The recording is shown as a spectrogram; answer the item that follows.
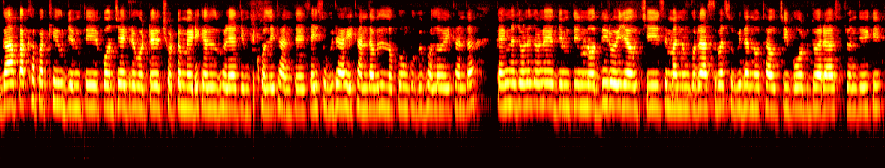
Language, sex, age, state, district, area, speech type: Odia, female, 18-30, Odisha, Koraput, urban, spontaneous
